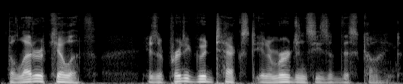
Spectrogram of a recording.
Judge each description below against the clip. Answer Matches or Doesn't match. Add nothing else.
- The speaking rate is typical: Matches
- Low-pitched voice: Matches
